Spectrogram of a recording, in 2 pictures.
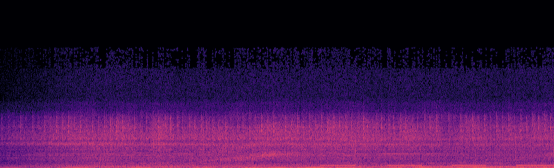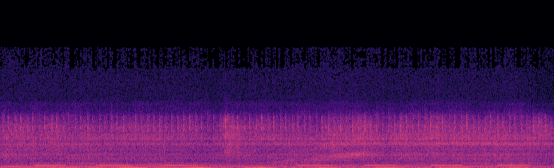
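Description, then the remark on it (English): A steady, low electronic tech hum like the USS Enterprise din drones throughout, joined midway by a run of evenly spaced short beeps, with a few soft rising sweeps drifting over the top. “kind of that like USS Enterprise, like, din just going on, kind of like this low level sound that was constant, that's kind of sounded techish. Just tech noise.”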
